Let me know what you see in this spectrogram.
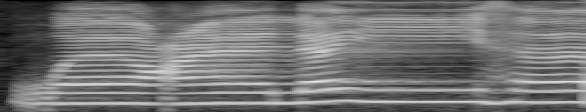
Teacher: Ha juga mad tabi'i karena ada alif yang sebelumnya fathah, maka haknya kita bunyikan panjang 2 harokat. · Lai ada huruf lin karena ada ya sukun yang sebelumnya didahului huruf yang barisnya fathah, maka ini cukup kita lembutkan.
